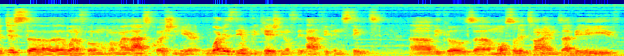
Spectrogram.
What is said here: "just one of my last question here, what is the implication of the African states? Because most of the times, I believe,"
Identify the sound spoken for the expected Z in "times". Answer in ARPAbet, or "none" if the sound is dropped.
Z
